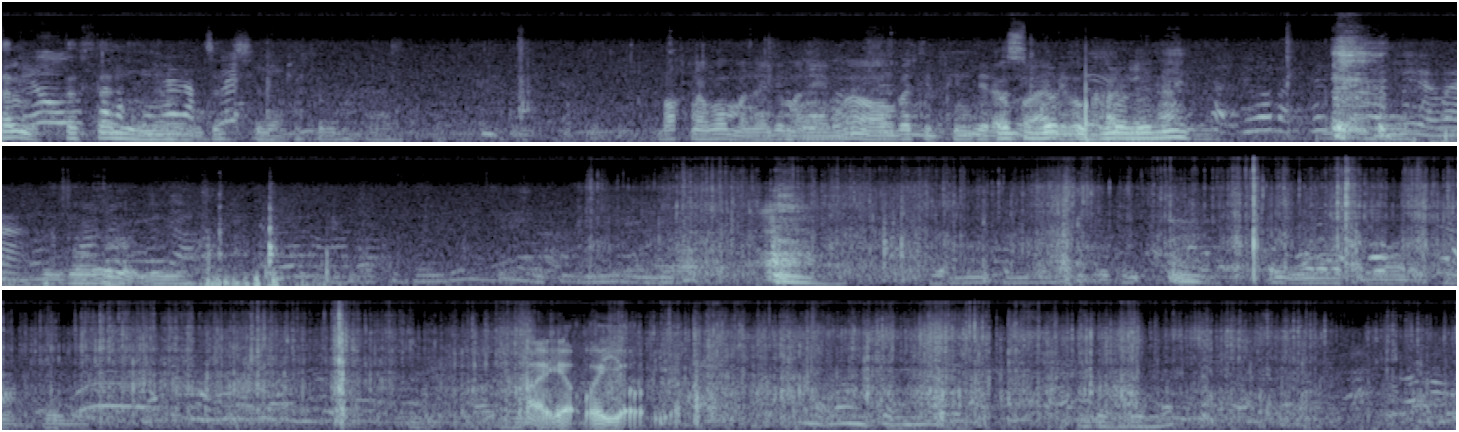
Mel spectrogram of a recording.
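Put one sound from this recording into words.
Plastic snack wrappers crinkle.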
